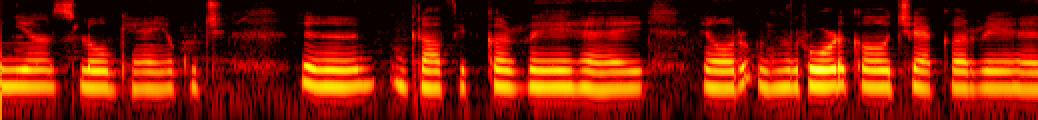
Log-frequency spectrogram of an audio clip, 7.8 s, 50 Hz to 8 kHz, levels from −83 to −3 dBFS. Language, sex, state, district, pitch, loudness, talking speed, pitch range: Hindi, female, Uttar Pradesh, Muzaffarnagar, 205 Hz, -31 LUFS, 130 wpm, 200-215 Hz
